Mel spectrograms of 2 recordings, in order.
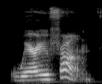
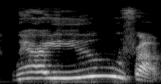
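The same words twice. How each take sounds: First: The stress falls on where and from, not you. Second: The stress falls strongly on the word you. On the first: A general, neutral question. "I stress where, I stress a little bit the verb are, and I stress from" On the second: The question targets one particular person. "I'm asking very specifically where you are from"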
